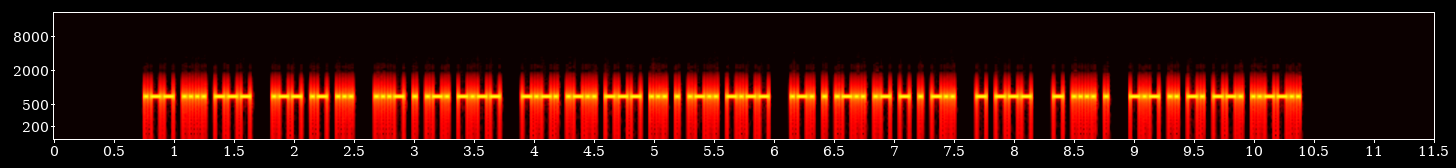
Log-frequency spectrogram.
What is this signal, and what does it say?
Morse code, heard as a keyed tone, about 44 wpm, 700 Hz. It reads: WHO WAS VERY CLOSELY RELATED TO THE KING?
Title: Sentences from Top 1400 Words 45wpm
